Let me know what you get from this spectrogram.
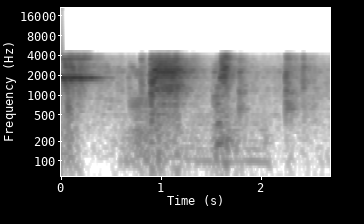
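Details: Pet dog arguing over food indoors; a thin high whine opens, followed by short yelping bursts, with a human voice speaking in the background.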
